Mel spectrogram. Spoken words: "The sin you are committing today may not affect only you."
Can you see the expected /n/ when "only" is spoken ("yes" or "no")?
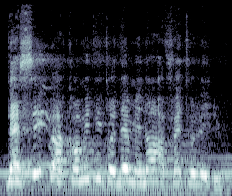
no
